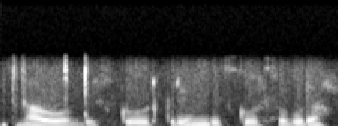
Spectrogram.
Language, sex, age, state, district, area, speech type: Odia, male, 45-60, Odisha, Sundergarh, rural, conversation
